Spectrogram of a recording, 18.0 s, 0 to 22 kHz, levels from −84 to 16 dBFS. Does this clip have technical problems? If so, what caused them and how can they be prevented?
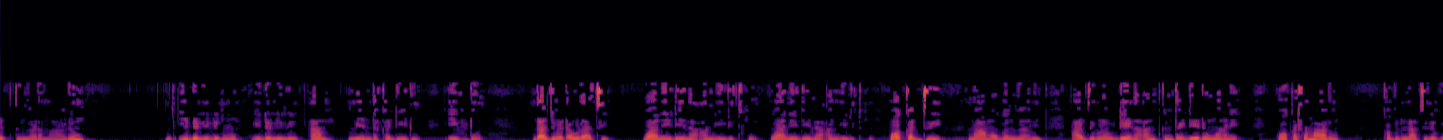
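Yes: throughout, the speech sounds watery and swirly, with nothing above 9 kHz, likely heavy MP3 compression at a very low bitrate, around 16 kbps. Encoding at a higher bitrate would prevent it.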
